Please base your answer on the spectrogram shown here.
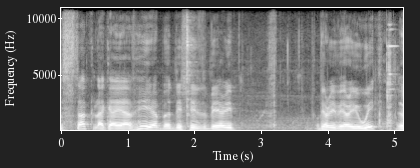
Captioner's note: sips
